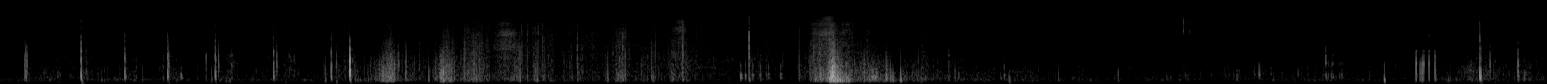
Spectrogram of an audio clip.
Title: Hungry stomach growls and noises (part 2)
